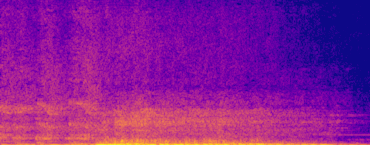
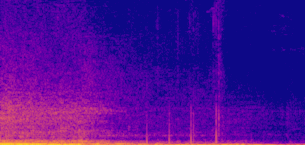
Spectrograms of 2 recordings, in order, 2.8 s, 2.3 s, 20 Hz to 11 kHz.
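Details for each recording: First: Wrecked Corvette Z06 with new Texas Speed heads and cam, on the lift being tuned with HP Tuners: catches with a deep rumble, holds about a second, then sags and dies; idle airflow was then raised 20%. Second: Corvette Z06 with new Texas Speed heads and cam, after startup tuning: fires with a deep heavy burst, then drops to a low, even rumble; now starting well, tune sounds right, not yet dyno-tuned.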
